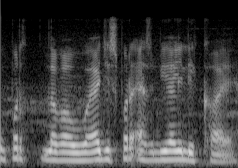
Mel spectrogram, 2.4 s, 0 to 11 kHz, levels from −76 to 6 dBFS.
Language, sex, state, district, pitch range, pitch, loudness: Hindi, male, Uttar Pradesh, Shamli, 160-185 Hz, 170 Hz, -15 LUFS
